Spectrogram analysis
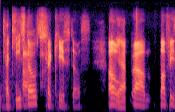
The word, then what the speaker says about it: Kakistos: say the real hit the thing's actual name kakistos kakistos oh yeah um Buffy says to the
